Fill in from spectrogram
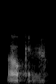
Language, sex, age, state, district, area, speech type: Bengali, male, 30-45, West Bengal, Nadia, urban, conversation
